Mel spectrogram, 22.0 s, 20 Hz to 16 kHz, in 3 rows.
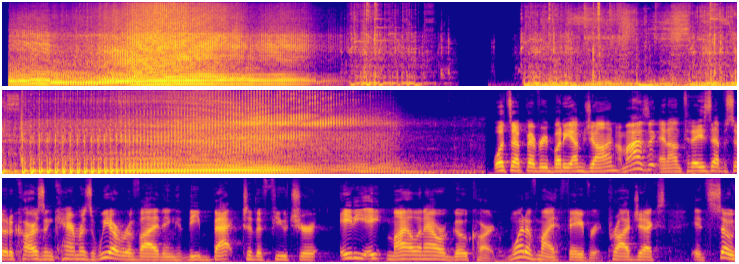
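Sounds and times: engine revving sound effect: 0:00.1 - 0:03.4, 0:05.2 - 0:12.2
go-kart engine passing: 0:00.1 - 0:03.4, 0:07.5 - 0:12.2.

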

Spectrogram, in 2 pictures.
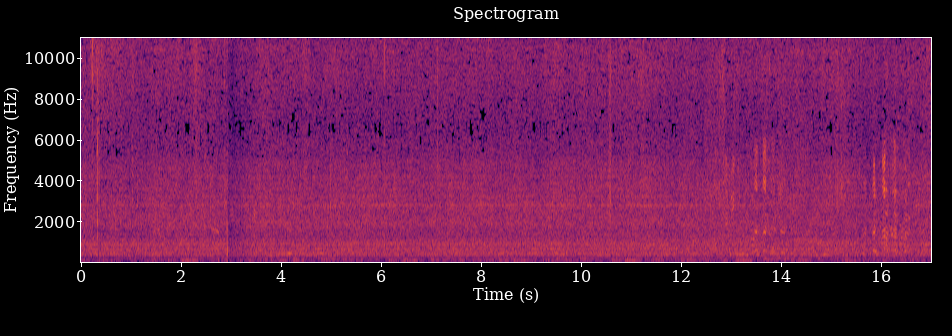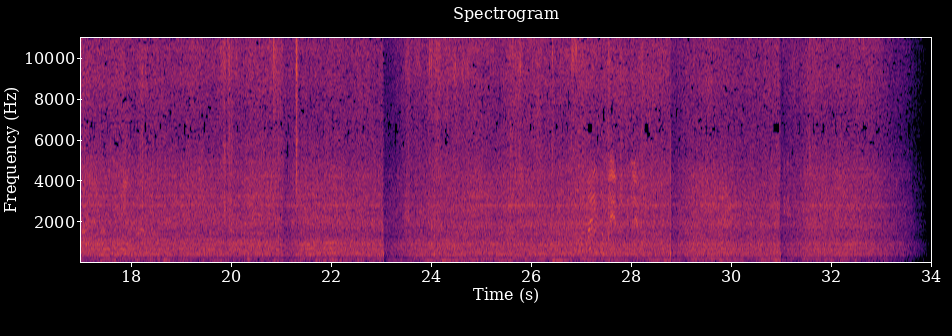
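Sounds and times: people talking outdoors: 0:00.0 - 0:33.0
steady background hiss: 0:00.0 - 0:33.8.

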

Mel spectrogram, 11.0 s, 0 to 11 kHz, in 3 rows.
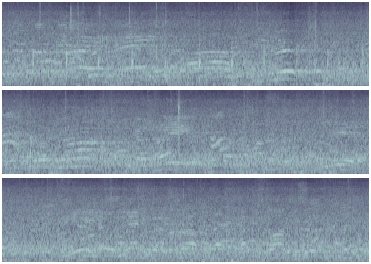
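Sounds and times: swimmers splashing: 0:00.0 - 0:11.0.

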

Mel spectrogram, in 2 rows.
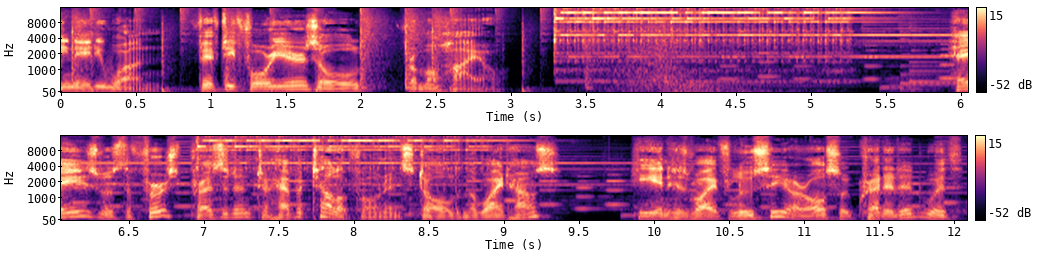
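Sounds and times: telephone bell ringing: 0:03.3 - 0:12.0.

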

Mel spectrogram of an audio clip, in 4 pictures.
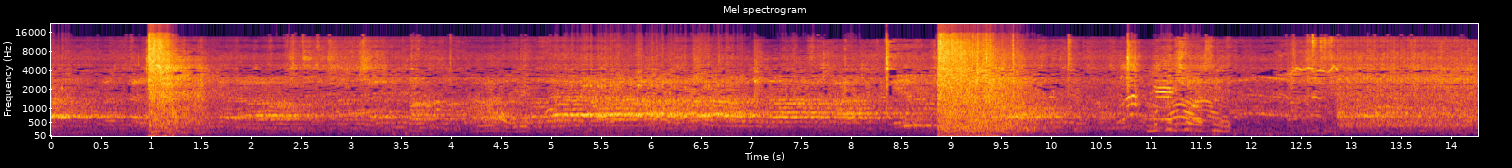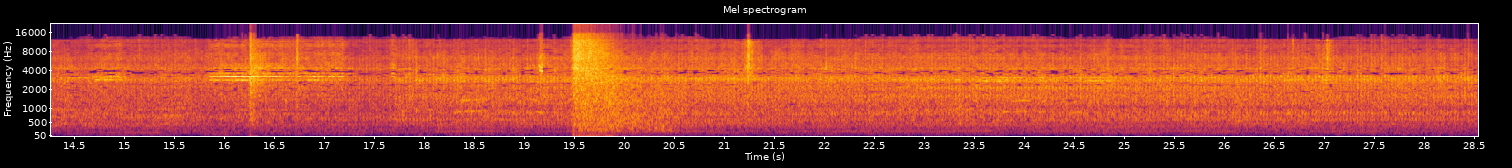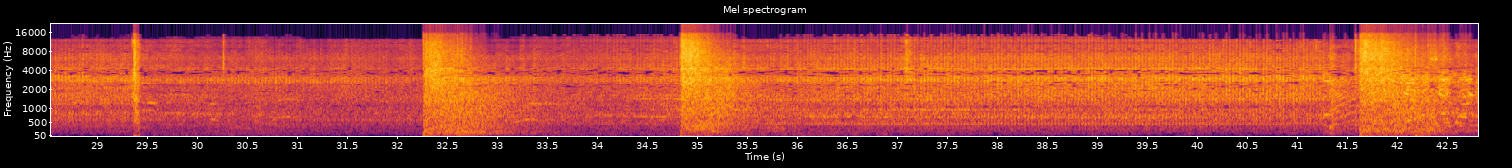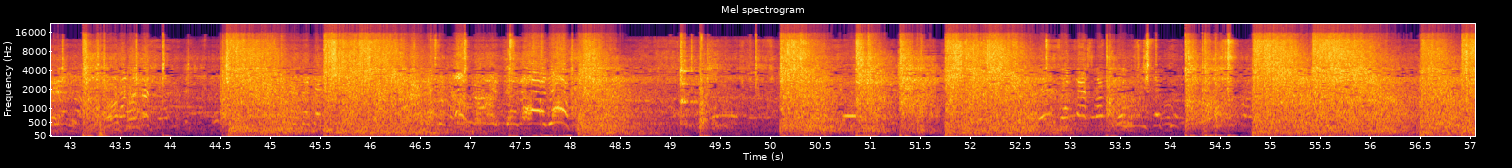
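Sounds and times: vehicle engines: 0:00.0 - 0:57.0
voices: 0:00.0 - 0:57.0
loud bangs of shells fired: 0:01.0 - 0:01.8, 0:08.8 - 0:10.2, 0:19.4 - 0:20.8, 0:34.8 - 0:35.9, 0:41.3 - 0:47.4, 0:48.0 - 0:57.0.

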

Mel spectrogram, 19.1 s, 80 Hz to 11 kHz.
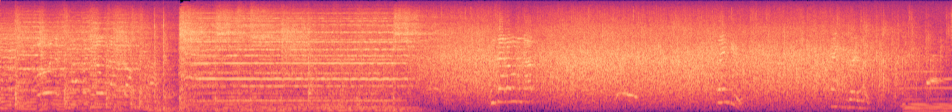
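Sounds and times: band playing held chord: 0:03.6 - 0:08.4
audience applauding: 0:07.2 - 0:19.0
voices over clapping: 0:08.5 - 0:19.0.

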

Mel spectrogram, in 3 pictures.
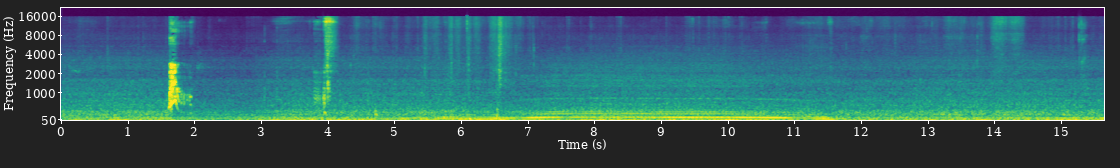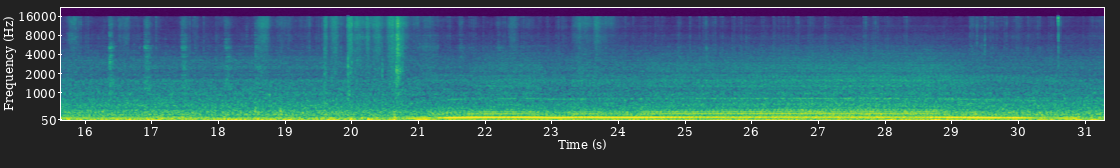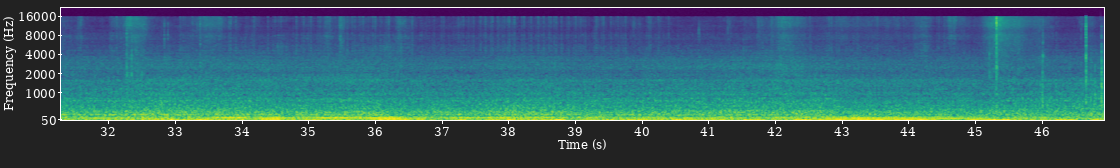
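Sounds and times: car road noise rumble: 0:00.0 - 0:46.9.

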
